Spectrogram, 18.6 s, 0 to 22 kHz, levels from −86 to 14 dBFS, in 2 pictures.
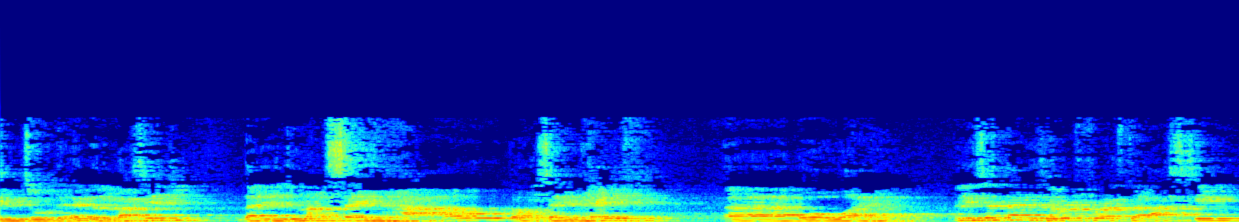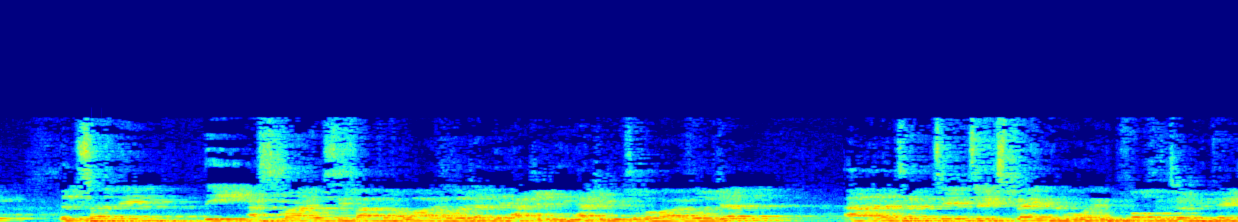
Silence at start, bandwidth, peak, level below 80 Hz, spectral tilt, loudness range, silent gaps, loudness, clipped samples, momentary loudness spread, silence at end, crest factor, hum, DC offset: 0 s; 10.5 kHz; 0 dBFS; -48 dBFS; -7 dB/octave; 1 LU; none; -12 LUFS; under 0.1%; 7 LU; 0 s; 12 dB; none; under 0.1%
